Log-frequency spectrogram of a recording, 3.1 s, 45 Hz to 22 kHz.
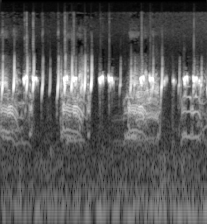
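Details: Quail call, September 2023, a call used for hunting and mating. Short rapid bursts of squawky stacked notes and bright high pips in three clusters, followed by human laughter.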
